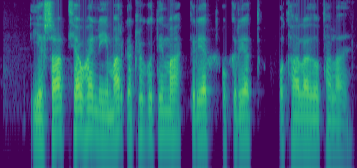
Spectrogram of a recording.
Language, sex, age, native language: Icelandic, male, 40-49, Icelandic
